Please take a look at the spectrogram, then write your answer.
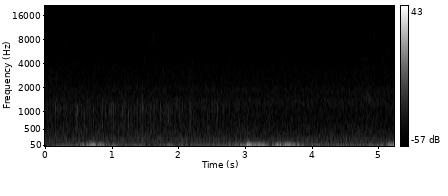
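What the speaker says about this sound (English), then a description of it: "I'll boil some water." Water boiling in a video game, a steady bubbling simmer with a low rumble and soft popping patter that swells a little midway, no voices over it.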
